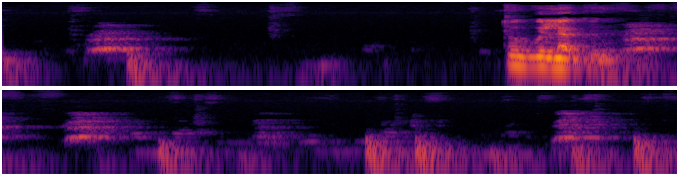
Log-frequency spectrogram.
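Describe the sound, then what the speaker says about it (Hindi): Village dogs bark and yelp in scattered bursts, fairly close, mixed with someone speaking Hindi in a lesson over the noise. "यहाँ पे कुत्ते वुत्ते बहुत चिल्लाते रहते हैं ना"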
